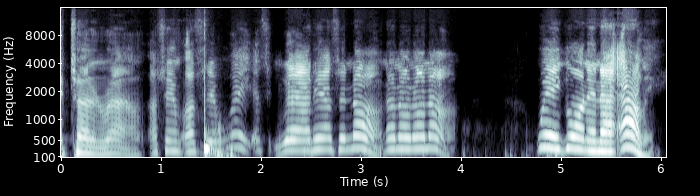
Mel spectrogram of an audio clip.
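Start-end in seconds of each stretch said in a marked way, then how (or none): 1.6-6.0 higher, pleading no no no; scared refusal. Retold or imitated. To the gunmen, refusing the alley in higher scared pleading. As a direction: beg your way out of the alley.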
